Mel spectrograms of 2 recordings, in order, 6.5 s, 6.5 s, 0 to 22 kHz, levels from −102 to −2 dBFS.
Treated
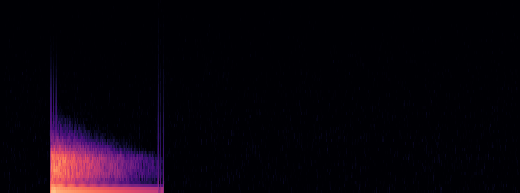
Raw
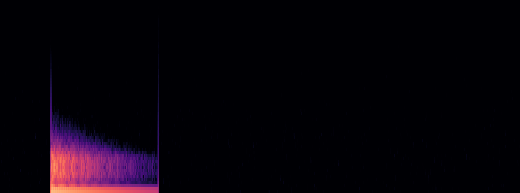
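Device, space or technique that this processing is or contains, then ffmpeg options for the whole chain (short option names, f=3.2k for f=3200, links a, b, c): slapback doubling: -filter_complex "[0:a]asplit=3[a][b][c];[b]adelay=30,volume=-6.5dB[d];[c]adelay=64,volume=-4dB[e];[a][d][e]amix=inputs=3:normalize=0"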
